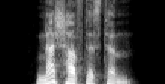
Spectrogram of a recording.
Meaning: strong dative masculine/neuter singular superlative degree of naschhaft
- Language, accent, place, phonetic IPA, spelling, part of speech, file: German, Germany, Berlin, [ˈnaʃhaftəstəm], naschhaftestem, adjective, De-naschhaftestem.ogg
